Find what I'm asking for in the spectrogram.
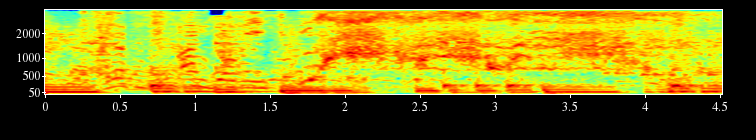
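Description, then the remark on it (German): A voice imitates the desperate scream that Patagonian natives give on waking each morning: a loud, strained wailing cry held for several seconds, rough and wavering in pitch with brief breaks between bursts. “Wie klang dieser Schrei von Desperation, ese grito de desesperación de los indios de Patagonia cuando se despierta.”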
